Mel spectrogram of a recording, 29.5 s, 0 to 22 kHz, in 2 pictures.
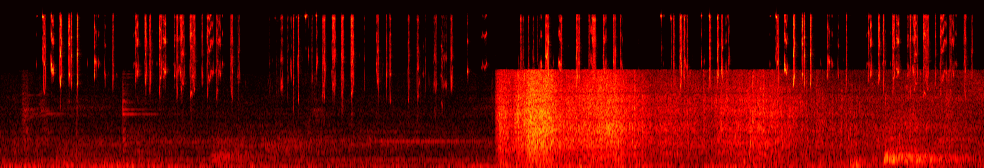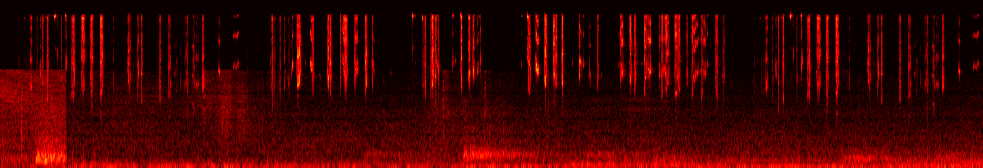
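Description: Rat squeaks: rapid, high-pitched squeaks in quick clusters, repeating all through. From about 7 to 16 seconds a louder rustling of dry petals is heard as a kitten moves through scattered bougainvillea flowers.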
